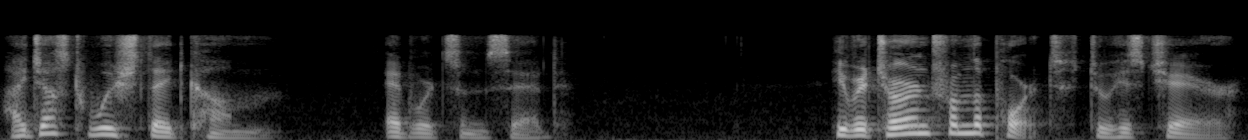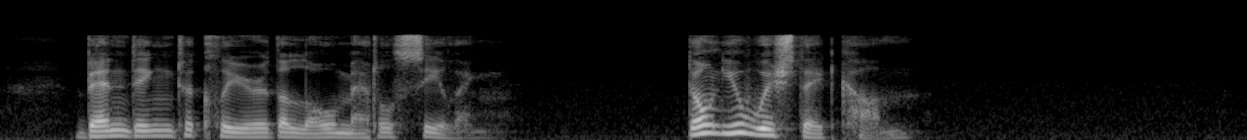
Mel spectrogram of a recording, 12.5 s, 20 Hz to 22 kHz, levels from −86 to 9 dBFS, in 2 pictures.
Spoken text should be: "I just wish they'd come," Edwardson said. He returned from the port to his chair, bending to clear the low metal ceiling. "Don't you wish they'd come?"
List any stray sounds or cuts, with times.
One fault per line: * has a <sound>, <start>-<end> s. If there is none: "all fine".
all fine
